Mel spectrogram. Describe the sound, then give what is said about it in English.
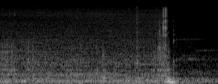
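A motorcycle passes by, its steady engine roar swelling to a brief loud peak before quickly dropping away. No one speaks. “After the motorcycle.”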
